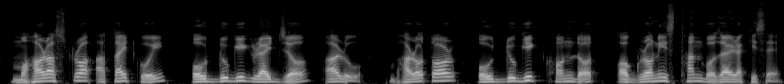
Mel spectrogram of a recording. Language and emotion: Assamese, neutral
